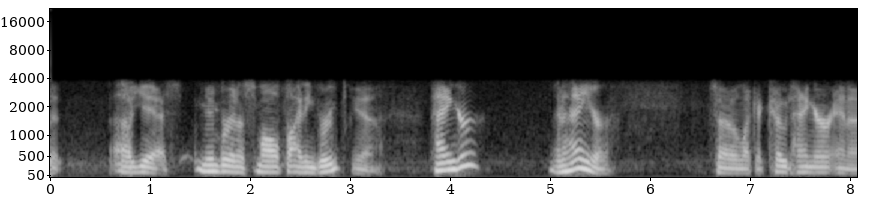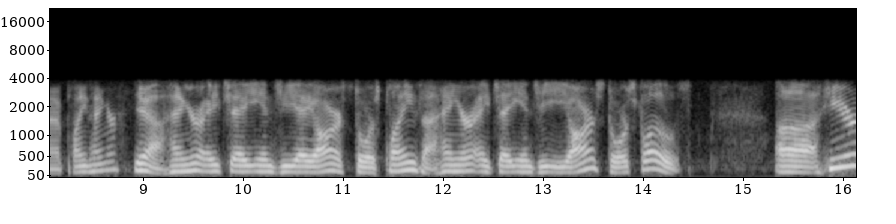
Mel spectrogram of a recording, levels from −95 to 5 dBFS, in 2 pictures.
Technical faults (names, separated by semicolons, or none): AMR narrowband mobile codec; AMR comfort noise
